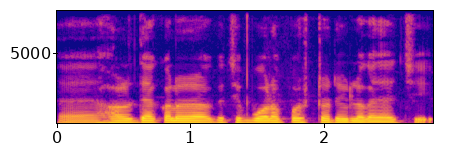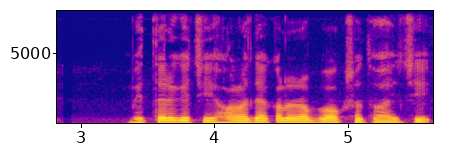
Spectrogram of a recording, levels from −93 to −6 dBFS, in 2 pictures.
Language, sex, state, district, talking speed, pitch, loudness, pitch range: Odia, male, Odisha, Nuapada, 180 wpm, 140 Hz, -15 LUFS, 135-145 Hz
